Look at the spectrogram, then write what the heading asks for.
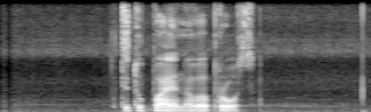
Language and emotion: Russian, angry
